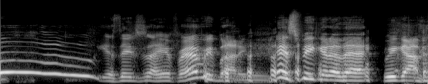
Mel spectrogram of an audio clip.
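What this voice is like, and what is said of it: Usual voice. Nothing is said of it.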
